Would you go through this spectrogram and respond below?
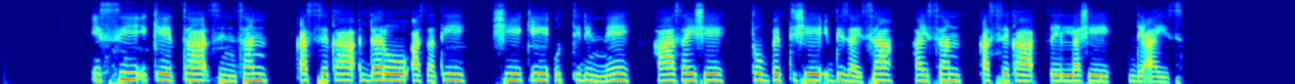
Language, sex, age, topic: Gamo, female, 25-35, government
